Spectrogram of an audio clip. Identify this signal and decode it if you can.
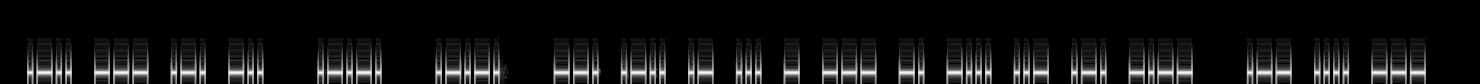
Morse code, heard as a keyed tone, about 25 wpm, spaced as for 20 wpm, 550 Hz. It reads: LORD <AR> <AR> GLASTONBURY WHO
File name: podcast / News headlines-1x-25x20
